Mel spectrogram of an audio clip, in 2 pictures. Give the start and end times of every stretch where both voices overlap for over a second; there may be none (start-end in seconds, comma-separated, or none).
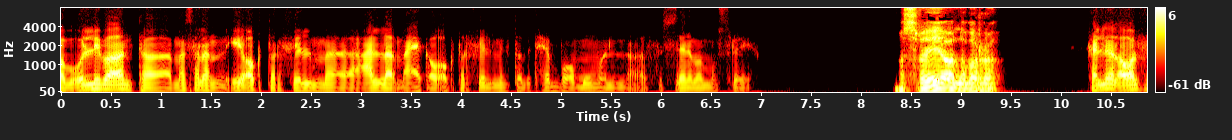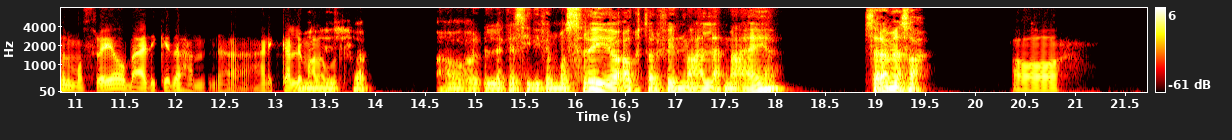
none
